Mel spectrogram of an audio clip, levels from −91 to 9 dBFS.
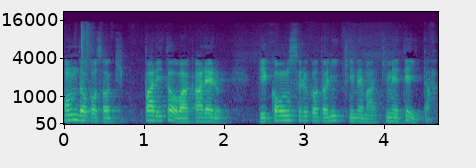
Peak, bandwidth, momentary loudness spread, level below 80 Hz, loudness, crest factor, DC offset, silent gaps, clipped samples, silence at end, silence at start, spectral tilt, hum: -4 dBFS; 15 kHz; 9 LU; -70 dBFS; -21 LUFS; 18 dB; under 0.1%; none; under 0.1%; 0.05 s; 0 s; -5.5 dB/octave; none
